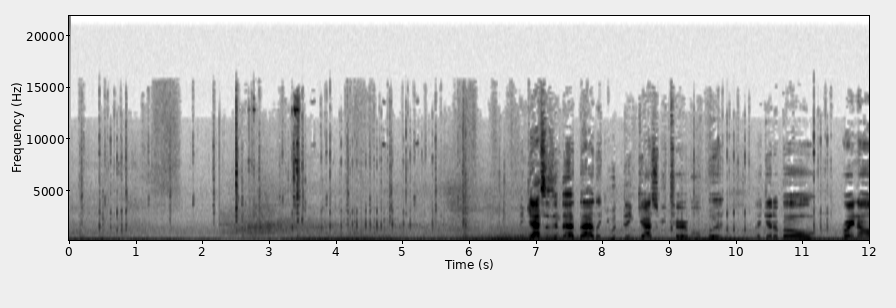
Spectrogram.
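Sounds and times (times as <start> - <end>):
car engine drone in cabin: 0.0 - 12.0.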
